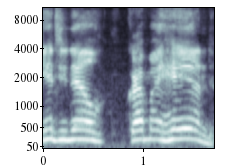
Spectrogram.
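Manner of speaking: put-on high, young girl voice. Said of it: "She says".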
